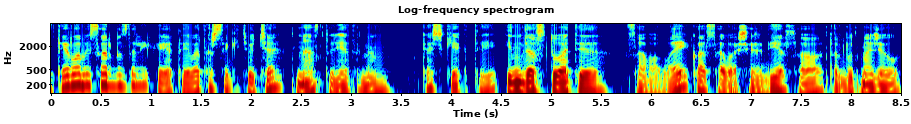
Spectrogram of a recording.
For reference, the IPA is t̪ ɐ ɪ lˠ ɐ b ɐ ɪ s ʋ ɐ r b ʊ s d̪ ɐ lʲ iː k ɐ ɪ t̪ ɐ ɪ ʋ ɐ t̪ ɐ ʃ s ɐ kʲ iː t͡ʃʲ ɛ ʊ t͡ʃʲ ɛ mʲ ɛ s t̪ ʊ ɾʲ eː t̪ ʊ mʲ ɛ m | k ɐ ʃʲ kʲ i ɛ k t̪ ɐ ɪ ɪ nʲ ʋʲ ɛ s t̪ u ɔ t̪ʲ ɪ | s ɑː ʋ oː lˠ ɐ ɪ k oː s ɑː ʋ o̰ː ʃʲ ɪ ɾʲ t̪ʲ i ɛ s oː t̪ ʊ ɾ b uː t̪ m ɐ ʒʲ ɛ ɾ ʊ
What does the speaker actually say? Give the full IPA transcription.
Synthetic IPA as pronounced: t̪ ɐ ɪ lˠ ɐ b ɐ ɪ s ʋ ɐ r b ʊ s d̪ ɐ lʲ iː k ɐ ɪ t̪ ɐ ɪ ʋ ɐ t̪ ɐ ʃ s ɐ kʲ iː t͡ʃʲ ɛ ʊ t͡ʃʲ ɛ mʲ ɛ s t̪ ʊ ɾʲ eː t̪ ʊ mʲ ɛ m | k ɐ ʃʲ kʲ i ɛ k t̪ ɐ ɪ ɪ nʲ ʋʲ ɛ s t̪ u ɔ t̪ʲ ɪ | s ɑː ʋ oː lˠ ɐ ɪ k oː s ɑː ʋ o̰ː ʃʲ ɪ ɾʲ d̪ʲ i ɛ s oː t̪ ʊ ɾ b uː t̪ m ɐ ʒʲ ɛ ʊ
